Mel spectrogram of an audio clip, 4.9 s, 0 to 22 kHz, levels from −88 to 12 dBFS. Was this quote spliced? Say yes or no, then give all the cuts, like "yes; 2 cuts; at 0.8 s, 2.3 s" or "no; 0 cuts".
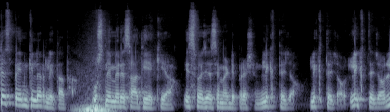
yes; 1 cut; at 1.0 s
